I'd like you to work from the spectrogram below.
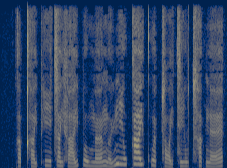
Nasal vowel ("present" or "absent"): absent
